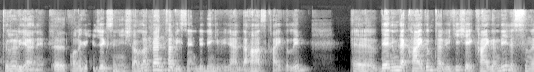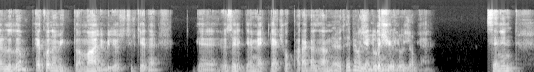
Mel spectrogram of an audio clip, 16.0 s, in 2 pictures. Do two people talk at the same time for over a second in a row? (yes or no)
yes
